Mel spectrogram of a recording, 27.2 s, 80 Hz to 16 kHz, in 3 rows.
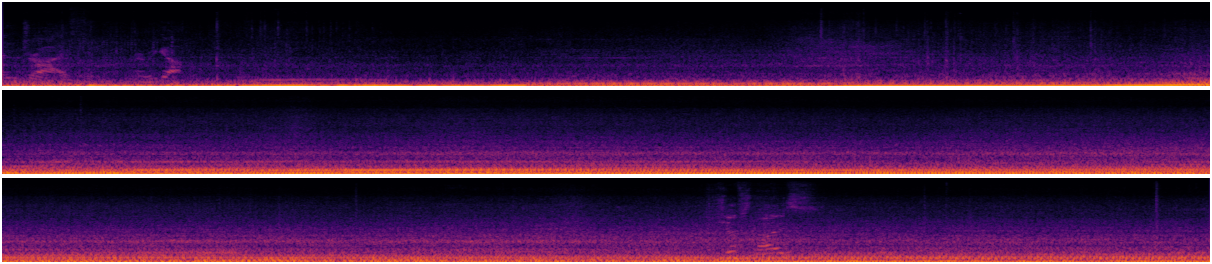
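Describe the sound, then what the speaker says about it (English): A 1977 Corvette pulls away and cruises, its steady low engine rumble close and loud throughout, with a rising tone as it accelerates early on, and people talk over the drive. "we are headed on the test drive"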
